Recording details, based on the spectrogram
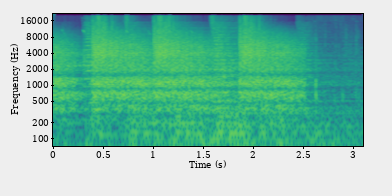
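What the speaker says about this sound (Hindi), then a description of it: "Firing range." Gunfire at a firing range, heard as a run of loud, booming shots in quick succession, some overlapping into one another, close and dominant with no talk over it.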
